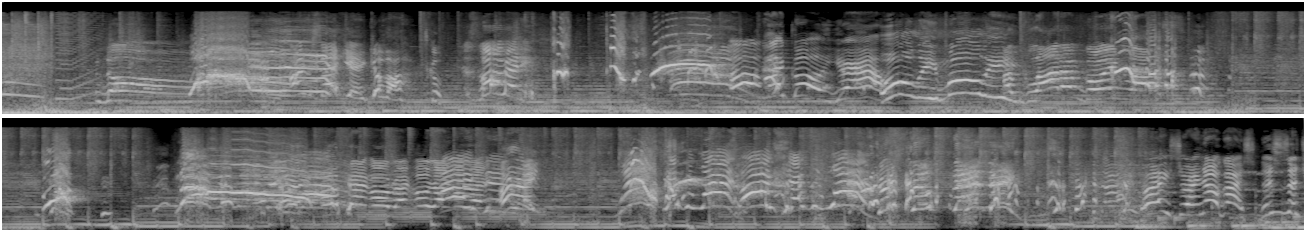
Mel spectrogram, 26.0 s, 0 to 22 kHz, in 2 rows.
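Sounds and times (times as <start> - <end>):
children shouting and laughing: 0.0 - 3.9, 4.6 - 12.1, 13.4 - 18.5, 19.1 - 26.0
music with low bass: 3.2 - 14.8.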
